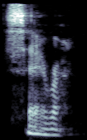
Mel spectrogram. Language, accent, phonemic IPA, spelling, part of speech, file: English, Southern England, /ˈsɛː.ɹə/, Sarah, proper noun, LL-Q1860 (eng)-Sarah.wav
- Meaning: 1. The wife of Abraham and mother of Isaac in the Bible 2. A female given name from Hebrew 3. A female given name from Arabic, ultimately from the same source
